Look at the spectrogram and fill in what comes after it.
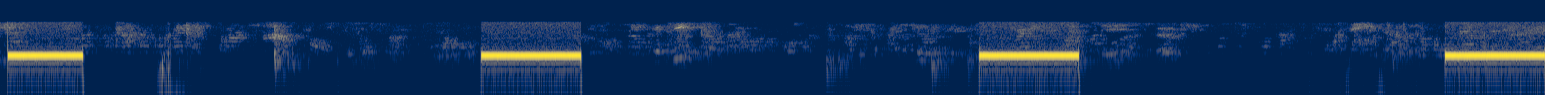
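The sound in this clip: An unanswered telephone call: four steady ringing-tone bursts, each about a second long, repeat at even intervals, with voices talking in the gaps between them.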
